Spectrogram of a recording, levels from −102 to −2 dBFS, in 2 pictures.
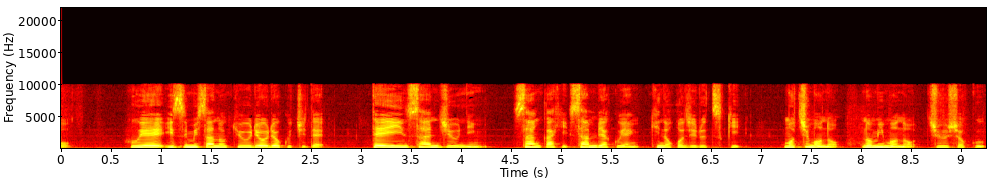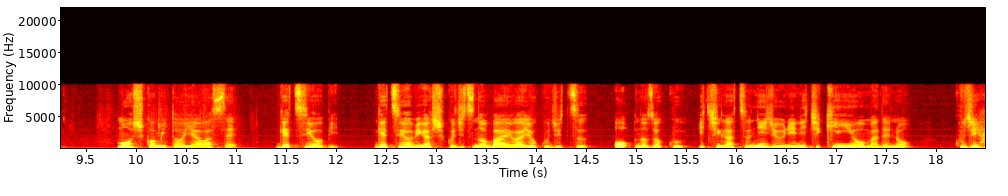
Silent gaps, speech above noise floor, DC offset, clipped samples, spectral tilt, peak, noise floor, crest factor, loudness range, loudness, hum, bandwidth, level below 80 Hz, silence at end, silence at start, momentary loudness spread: none; 33 dB; under 0.1%; under 0.1%; -4 dB/octave; -6 dBFS; -54 dBFS; 16 dB; 3 LU; -22 LUFS; none; 10.5 kHz; -58 dBFS; 0 s; 0 s; 11 LU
